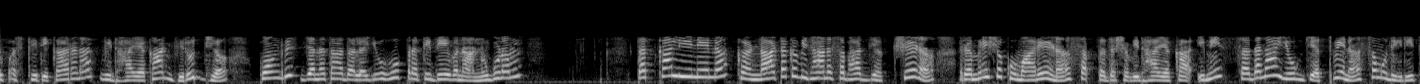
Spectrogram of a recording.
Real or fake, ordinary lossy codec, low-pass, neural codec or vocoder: fake; none; 3.6 kHz; vocoder, 44.1 kHz, 128 mel bands, Pupu-Vocoder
